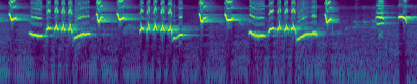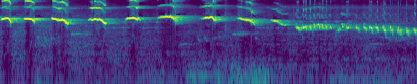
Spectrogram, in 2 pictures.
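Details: Loud white-rumped shama song used to goad quiet shamas into singing: strong whistled phrases with dropping slurs, then a run of high notes gradually descending in pitch.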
